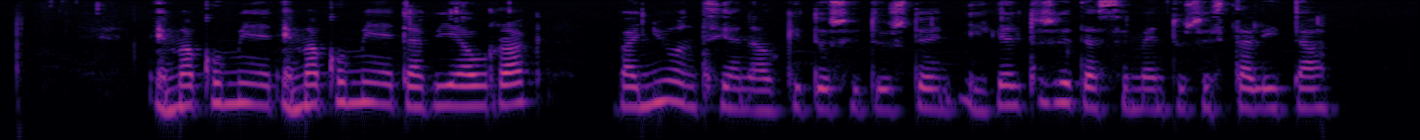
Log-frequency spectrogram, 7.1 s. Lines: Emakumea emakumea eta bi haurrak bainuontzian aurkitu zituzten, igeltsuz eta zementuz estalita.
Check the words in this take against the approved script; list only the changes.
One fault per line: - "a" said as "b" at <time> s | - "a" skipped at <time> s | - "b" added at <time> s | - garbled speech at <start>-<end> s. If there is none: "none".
none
